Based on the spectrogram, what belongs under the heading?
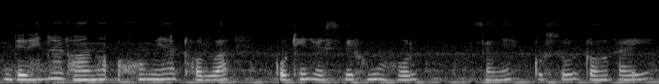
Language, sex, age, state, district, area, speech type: Assamese, female, 18-30, Assam, Sonitpur, rural, spontaneous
